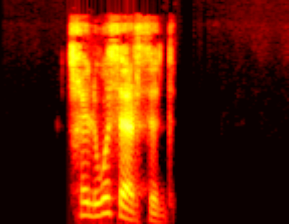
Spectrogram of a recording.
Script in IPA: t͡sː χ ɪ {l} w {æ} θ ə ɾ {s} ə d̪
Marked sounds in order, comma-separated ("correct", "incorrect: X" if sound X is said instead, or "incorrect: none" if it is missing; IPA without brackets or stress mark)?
correct, correct, incorrect: θ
